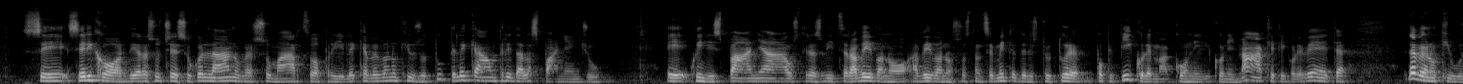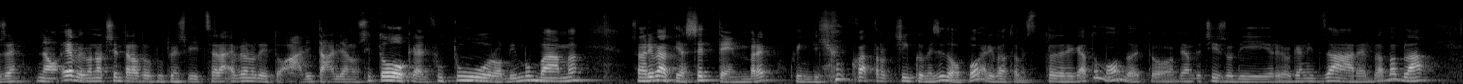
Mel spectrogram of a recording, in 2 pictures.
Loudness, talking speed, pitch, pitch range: -29 LUFS, 180 wpm, 145 Hz, 135-165 Hz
